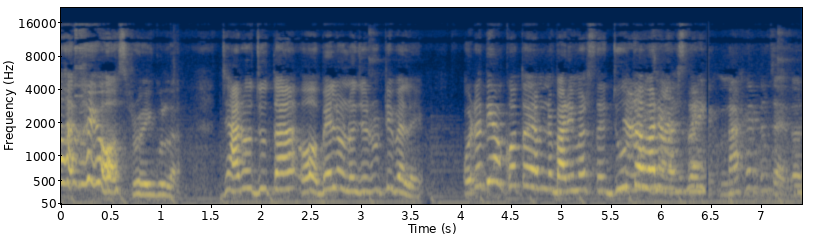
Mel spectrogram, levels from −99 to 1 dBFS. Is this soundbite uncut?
no; 1 cut; at 6.5 s

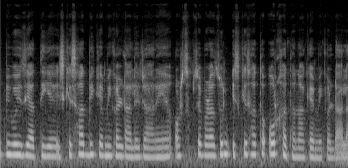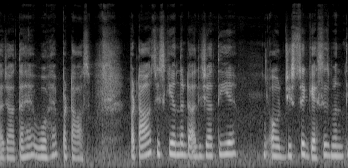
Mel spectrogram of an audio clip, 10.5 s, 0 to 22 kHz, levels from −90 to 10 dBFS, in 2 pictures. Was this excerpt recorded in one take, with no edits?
yes; 0 cuts

